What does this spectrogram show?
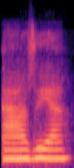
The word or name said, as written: Ázia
